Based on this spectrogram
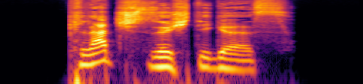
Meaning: strong/mixed nominative/accusative neuter singular of klatschsüchtig
- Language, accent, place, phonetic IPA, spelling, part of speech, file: German, Germany, Berlin, [ˈklat͡ʃˌzʏçtɪɡəs], klatschsüchtiges, adjective, De-klatschsüchtiges.ogg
